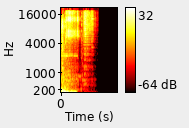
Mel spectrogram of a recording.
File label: hit Box; ball rolling game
